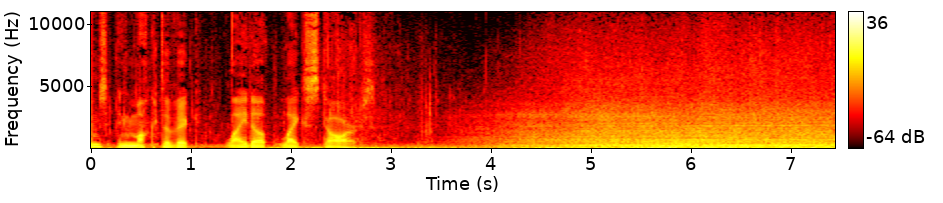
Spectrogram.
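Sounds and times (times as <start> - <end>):
speech: 0.0 - 2.9
rushing wash of water: 0.0 - 7.4
motorboat engine droning on a river crossing: 2.5 - 7.4.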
